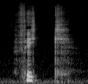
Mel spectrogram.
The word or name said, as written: fikk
